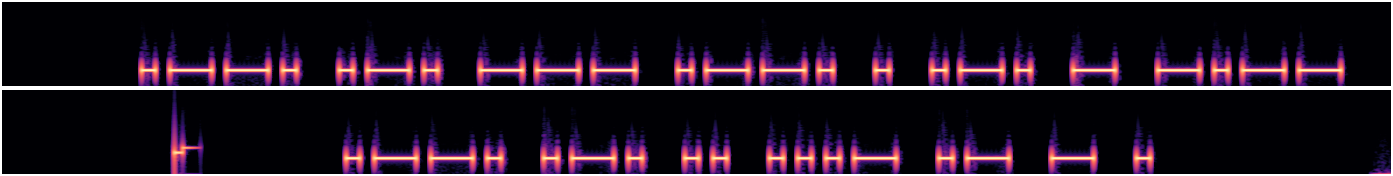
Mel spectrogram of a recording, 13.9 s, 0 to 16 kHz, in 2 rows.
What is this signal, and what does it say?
Morse code, heard as a keyed tone, about 17 wpm, 700 Hz. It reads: PROPERTY PRIVATE
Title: Sentences from Top 1000 Words - New Word Drill - 17wpm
